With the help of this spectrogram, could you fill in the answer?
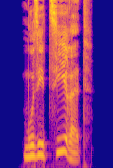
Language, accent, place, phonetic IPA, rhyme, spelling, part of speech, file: German, Germany, Berlin, [muziˈt͡siːʁət], -iːʁət, musizieret, verb, De-musizieret.ogg
- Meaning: second-person plural subjunctive I of musizieren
